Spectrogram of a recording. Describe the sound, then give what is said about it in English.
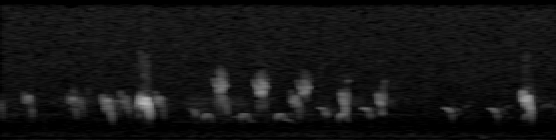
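Five birds call in quick, overlapping chirps and short high notes, scattered irregularly throughout, some sharper, over a steady low rumble in the background, as they come back around a truck and land on the ground. “Calling more, now coming back. And now they're all five are down on the ground.”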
